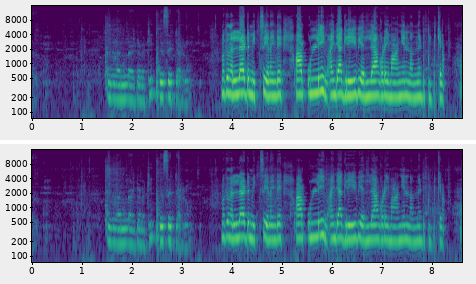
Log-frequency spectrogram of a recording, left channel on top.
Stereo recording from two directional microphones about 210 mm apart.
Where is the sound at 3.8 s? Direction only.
15° left (ahead or behind).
